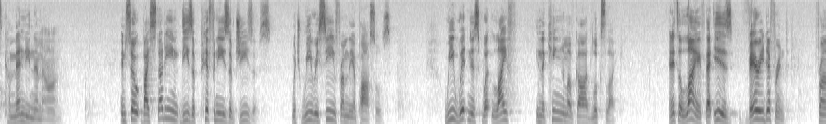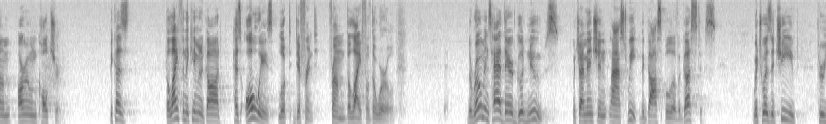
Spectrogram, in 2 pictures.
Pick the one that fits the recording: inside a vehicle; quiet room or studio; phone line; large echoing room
large echoing room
